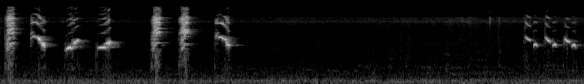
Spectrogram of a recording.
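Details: Greater green leafbird (cucak ijo) singing for tutoring quiet cage birds: a burst of shrill chips and falling whistled notes over two seconds, a long silent gap, then a quick run of three downslurred whistles.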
